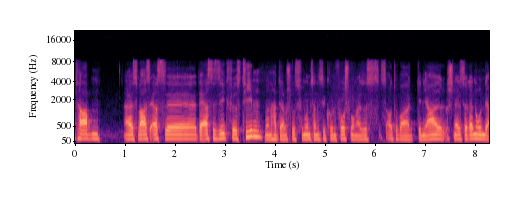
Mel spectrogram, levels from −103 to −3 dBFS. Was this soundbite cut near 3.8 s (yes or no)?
yes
